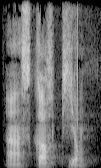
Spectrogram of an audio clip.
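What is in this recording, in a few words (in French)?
"scorpion", French; afrikalan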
